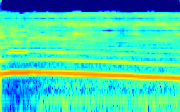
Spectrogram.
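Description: A human wrestler imitates a wolf with one long, loud, steady howl that glides slowly downward in pitch for nearly two seconds, close to the microphone, with faint crowd noise underneath.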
